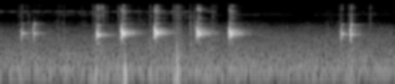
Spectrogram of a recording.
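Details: Provocative loud 'ngekek' chatter from a sooty-headed bulbul: a soft double note, then five loud sharp notes spaced about half a second apart, a gap, and a final soft pair, with faint low background rustle.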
